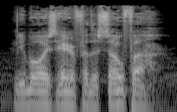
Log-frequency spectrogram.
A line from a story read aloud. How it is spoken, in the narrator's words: he said in a gravelly voice, It sounded like he needed to cough, but couldn't get it out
